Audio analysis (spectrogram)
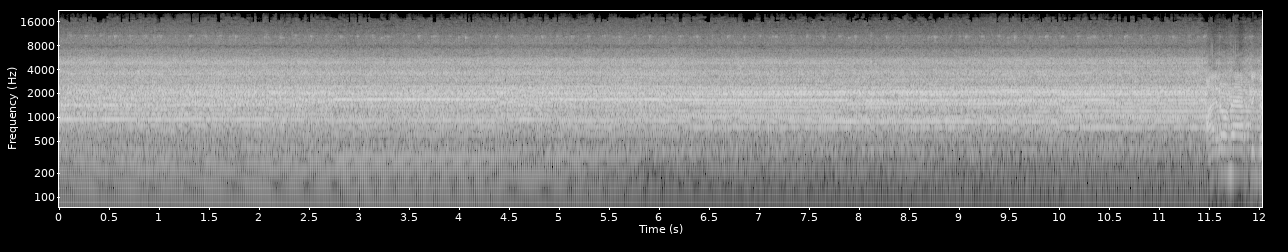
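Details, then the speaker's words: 2008 Acura TSX engine idling, screwdriver held on the alternator case as stethoscope: steady high-pitched scream constant at idle; alternator bearings worn out, replacement needed. "this alternator is absolutely shot the bearings are screaming I put my screwdriver right here on the case and it almost blew my ears out"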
